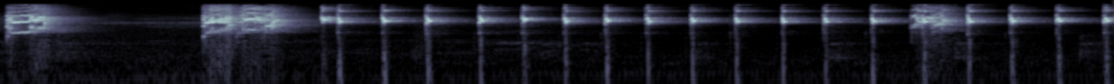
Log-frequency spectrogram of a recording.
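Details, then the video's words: Lovebird long chatter, called ngekek, used as a lure for other birds: two scratchy bursts open a rapid, regular series of sharp high ticks, broken by another rough burst. "suara lovebird ngekek panjang"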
